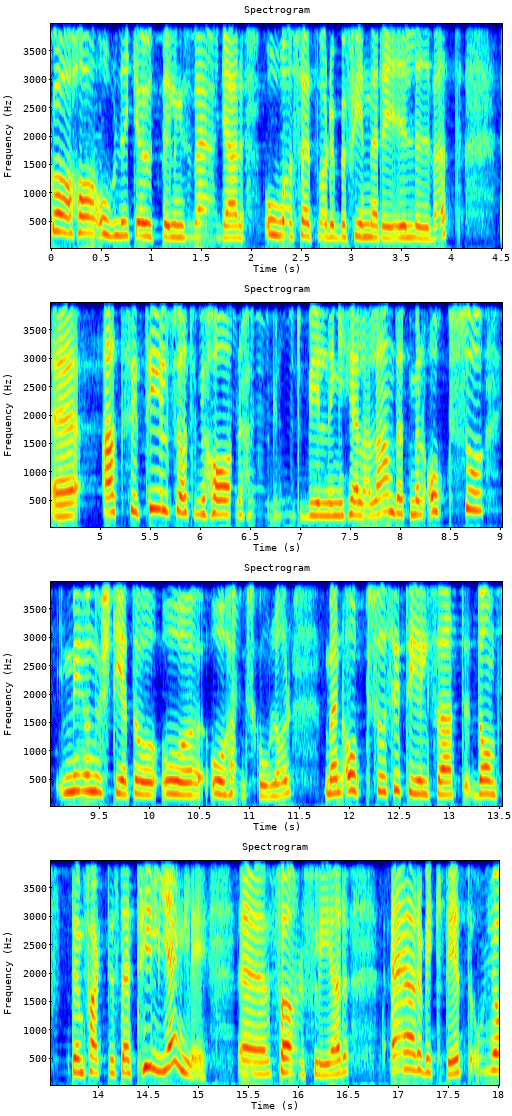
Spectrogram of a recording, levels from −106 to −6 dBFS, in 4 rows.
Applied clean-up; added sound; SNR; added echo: neural separator model SepFormer WHAM!.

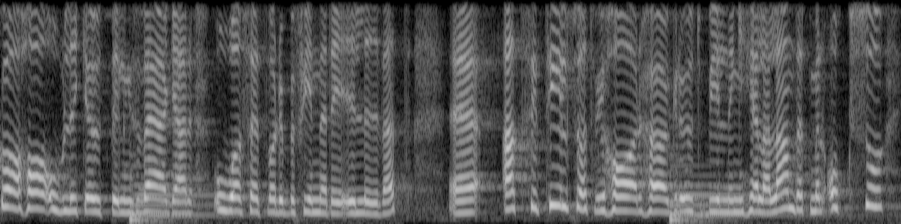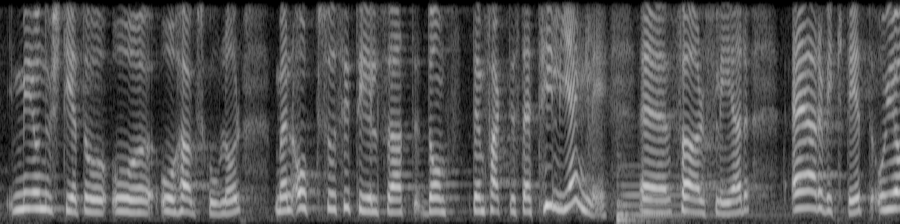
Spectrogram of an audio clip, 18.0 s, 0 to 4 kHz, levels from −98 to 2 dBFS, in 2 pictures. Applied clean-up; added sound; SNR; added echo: none; Bowed string instrument; 17 dB; none.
